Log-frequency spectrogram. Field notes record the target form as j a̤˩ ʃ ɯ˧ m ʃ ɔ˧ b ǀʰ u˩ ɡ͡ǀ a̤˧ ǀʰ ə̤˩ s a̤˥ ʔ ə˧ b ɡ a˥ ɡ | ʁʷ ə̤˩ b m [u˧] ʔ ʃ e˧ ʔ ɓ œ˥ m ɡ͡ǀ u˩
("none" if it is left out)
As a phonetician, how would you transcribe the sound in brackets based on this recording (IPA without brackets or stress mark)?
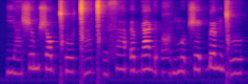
u˩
